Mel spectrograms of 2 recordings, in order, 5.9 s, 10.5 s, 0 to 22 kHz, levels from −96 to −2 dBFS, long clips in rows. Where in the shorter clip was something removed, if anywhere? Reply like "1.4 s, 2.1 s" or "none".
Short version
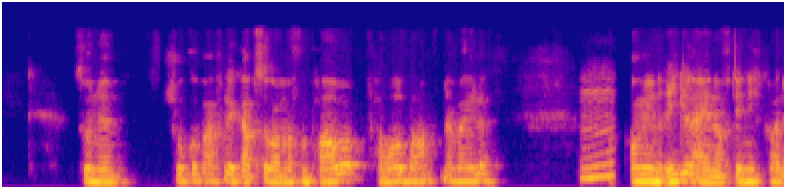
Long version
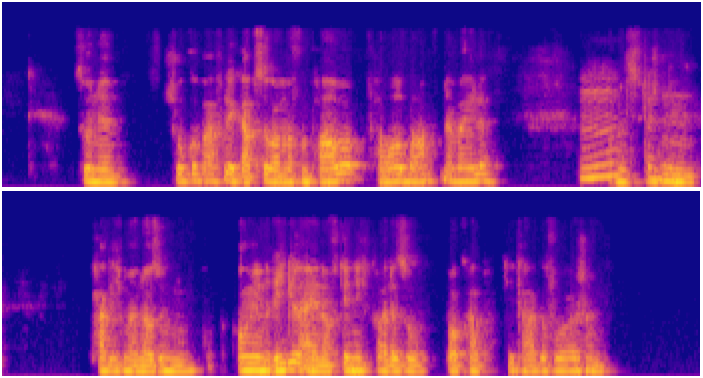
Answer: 4.6 s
